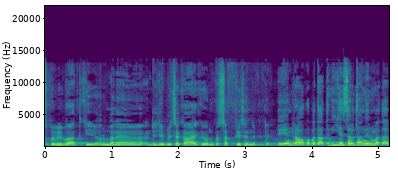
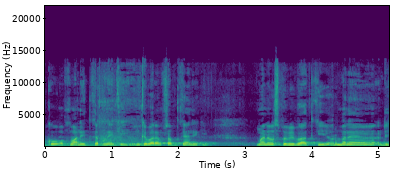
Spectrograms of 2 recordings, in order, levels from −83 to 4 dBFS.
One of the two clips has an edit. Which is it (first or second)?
first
